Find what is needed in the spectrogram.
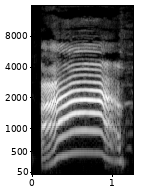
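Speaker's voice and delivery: loud, high "ah!"; long high mock scream; playful mock scream. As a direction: let out a sudden high scream in fun. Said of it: "What you screaming for".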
